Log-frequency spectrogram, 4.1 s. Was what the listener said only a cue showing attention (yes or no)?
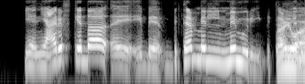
no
